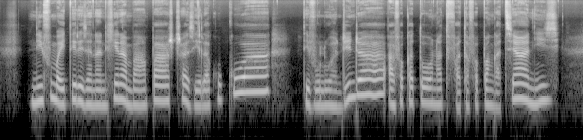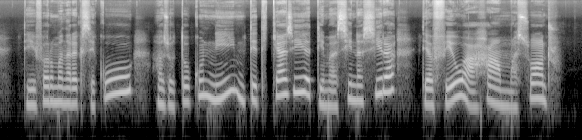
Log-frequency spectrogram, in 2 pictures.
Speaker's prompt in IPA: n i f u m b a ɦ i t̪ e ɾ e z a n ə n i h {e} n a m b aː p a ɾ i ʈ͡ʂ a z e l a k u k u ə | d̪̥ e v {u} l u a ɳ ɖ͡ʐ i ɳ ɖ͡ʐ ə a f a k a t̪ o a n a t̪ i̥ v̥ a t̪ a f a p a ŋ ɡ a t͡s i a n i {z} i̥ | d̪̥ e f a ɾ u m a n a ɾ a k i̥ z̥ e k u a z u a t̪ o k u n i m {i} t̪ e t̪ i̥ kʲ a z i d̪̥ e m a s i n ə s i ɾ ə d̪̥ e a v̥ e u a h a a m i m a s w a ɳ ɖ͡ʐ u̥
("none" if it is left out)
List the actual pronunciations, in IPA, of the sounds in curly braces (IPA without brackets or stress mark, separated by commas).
e, o, z, i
